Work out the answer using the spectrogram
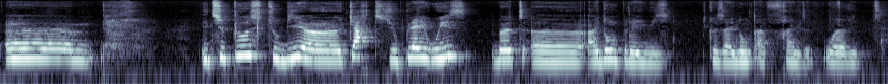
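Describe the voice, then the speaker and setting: A young woman streaming from a table at home, chatting casually while opening card packs and slipping into halting English. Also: on the high side, steady tone, a little mellow. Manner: chatty, thinking aloud, switching into halting English.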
